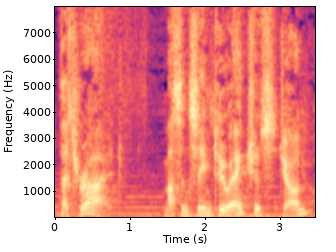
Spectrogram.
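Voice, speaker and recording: An actor playing a wry, worldly judge in an audio play, with a dry, sardonic way of talking. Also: male voice, medium pitch, sing-song, slow, soft background music. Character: wry, cynical male judge, worldly and teasing. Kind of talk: audio play acting of a 1910s stage comedy.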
